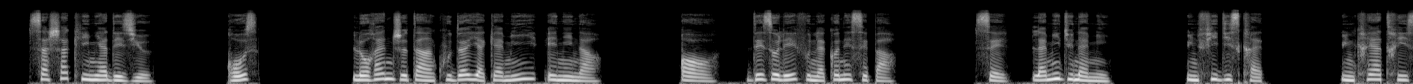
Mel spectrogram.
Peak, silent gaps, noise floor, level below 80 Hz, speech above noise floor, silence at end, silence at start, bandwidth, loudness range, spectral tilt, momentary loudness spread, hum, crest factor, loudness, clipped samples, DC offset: 0 dBFS; 1.57-2.25 s, 2.62-3.51 s, 6.05-6.78 s, 9.00-9.74 s, 11.16-11.85 s, 12.72-13.39 s; under -90 dBFS; -46 dBFS; over 77 dB; 0 s; 0.3 s; 13 kHz; 2 LU; -5.5 dB/octave; 11 LU; none; 16 dB; -15 LUFS; under 0.1%; under 0.1%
